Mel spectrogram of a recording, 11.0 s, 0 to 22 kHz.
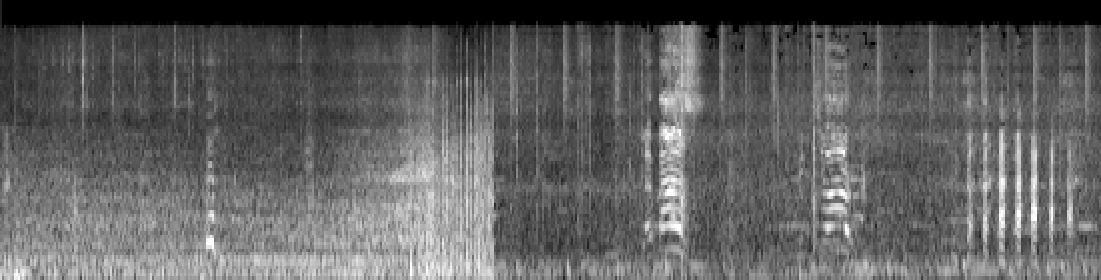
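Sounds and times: engine running: 0.0s - 6.4s
rush of noise: 0.0s - 6.9s.

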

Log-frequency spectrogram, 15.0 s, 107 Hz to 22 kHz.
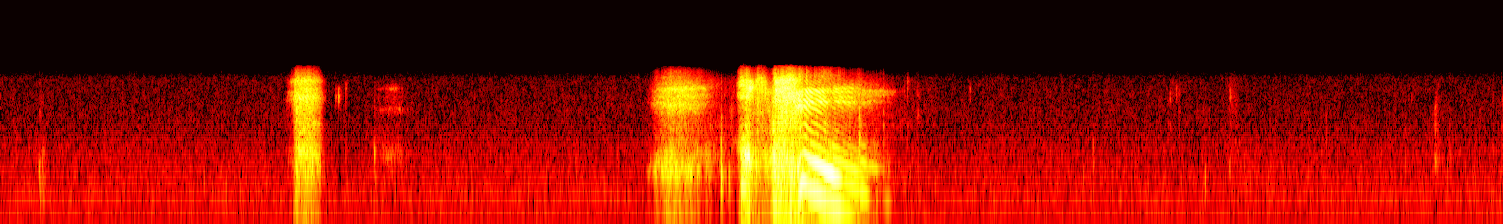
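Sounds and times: person sneezing: 2.9s - 3.3s, 6.6s - 8.8s
noisy in-breath: 6.5s - 7.2s
sharp breath: 6.5s - 7.8s.

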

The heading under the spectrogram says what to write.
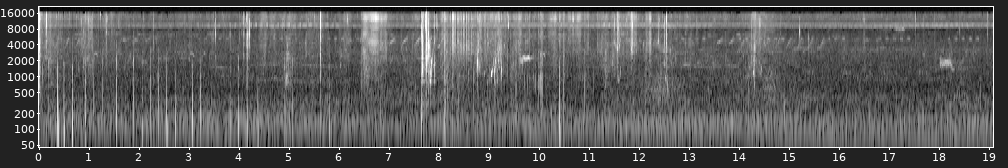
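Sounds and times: small taps and wet rustles: 0.0s - 6.8s, 7.6s - 13.1s
fish splashing into bucket: 7.6s - 9.4s.

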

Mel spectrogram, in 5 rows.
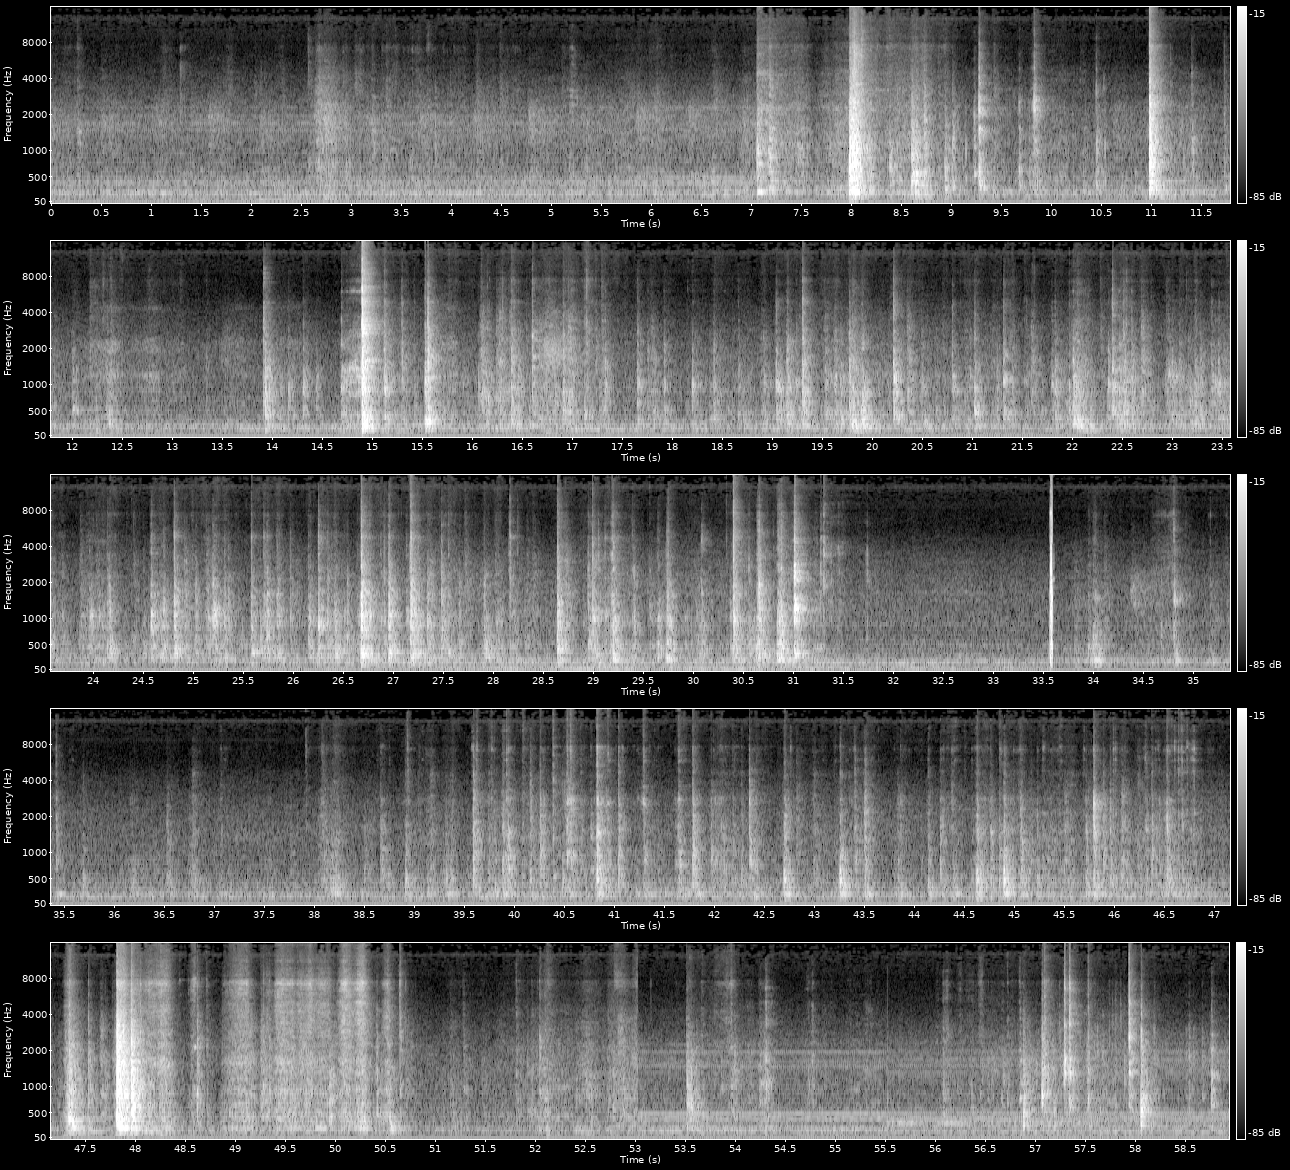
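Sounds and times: plastic copier parts rattling: 13.9s - 31.4s, 33.8s - 52.8s, 56.0s - 58.9s.

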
